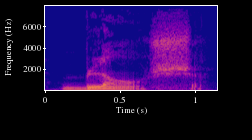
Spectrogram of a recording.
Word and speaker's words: blanche: final C, and then blanche. Okay, remember when you combine this CH, you get the sound sh, blanche.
